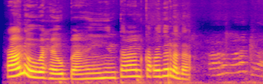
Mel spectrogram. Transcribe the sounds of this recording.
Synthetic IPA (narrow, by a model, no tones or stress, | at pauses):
ħɑːlɔwɑħɑjʊbaːɦɐnjɪɦiːnt̪ʰɐlaːlkʰɐʕʊðʊɾɐðɐ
